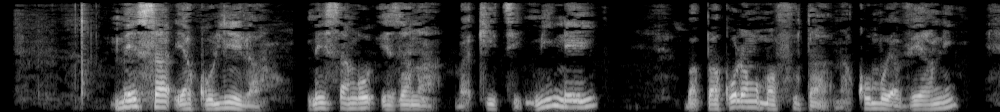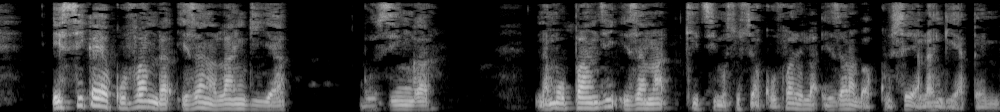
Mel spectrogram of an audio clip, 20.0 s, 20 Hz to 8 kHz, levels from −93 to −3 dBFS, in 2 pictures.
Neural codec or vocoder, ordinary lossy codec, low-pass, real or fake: codec, 16 kHz, 8 kbps, FreqCodec, larger model; MP3, 32 kbps; 7.2 kHz; fake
